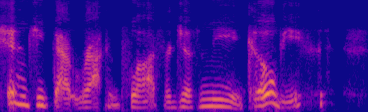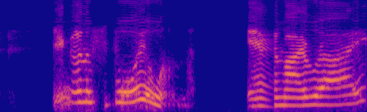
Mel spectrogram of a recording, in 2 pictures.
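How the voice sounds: Using a put-on character voice, a woman speaks slowly with lively intonation and a slightly husky edge. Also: medium pitch for a woman.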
